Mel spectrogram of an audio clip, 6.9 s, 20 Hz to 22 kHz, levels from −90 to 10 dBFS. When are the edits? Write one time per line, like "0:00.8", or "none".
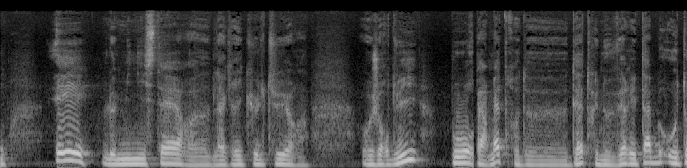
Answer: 0:02.1
0:04.7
